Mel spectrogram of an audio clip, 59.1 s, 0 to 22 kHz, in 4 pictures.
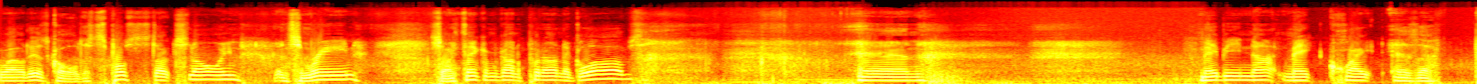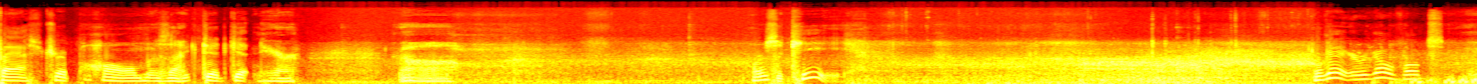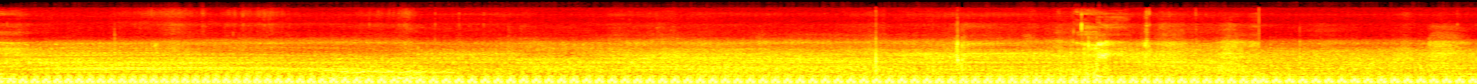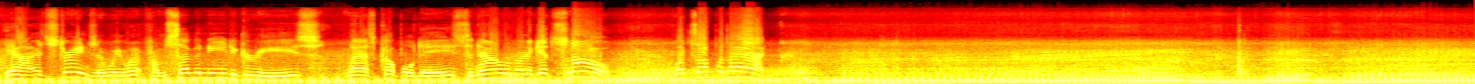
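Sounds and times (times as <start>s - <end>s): motorcycle engine running: 6.6s - 11.9s, 17.7s - 59.0s.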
